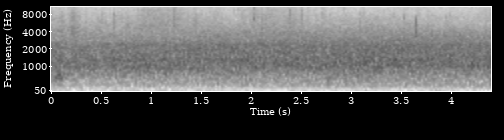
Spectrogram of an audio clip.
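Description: Steady noise of a Tesla Model S creeping past at walking pace under Smart Summon: tyres rolling on asphalt, with no engine note from the electric drive.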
